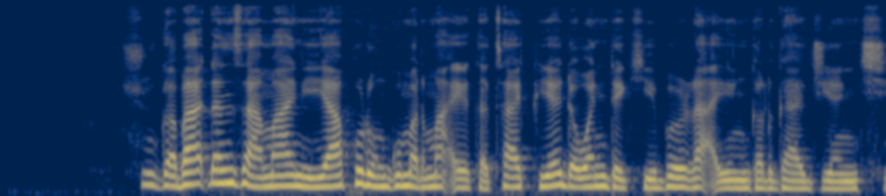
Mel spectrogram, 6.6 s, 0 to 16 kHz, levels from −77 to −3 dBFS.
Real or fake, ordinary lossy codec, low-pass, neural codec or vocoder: real; none; 14.4 kHz; none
